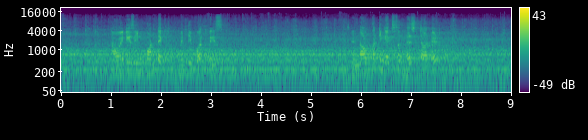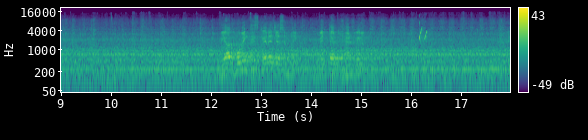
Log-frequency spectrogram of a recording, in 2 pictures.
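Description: A cutting tool scrapes and screeches against a spinning metal rod.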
